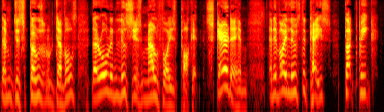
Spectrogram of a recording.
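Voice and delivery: high, loud tearful rant; distraught and tearful; still sobbing. Acted. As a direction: keep the sob going through the complaint. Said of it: "sobbed Hagrid".

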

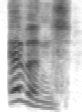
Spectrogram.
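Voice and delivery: loud, high call; shouted. A narrator's reading. James calls after Lily as she leaves, shouting. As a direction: shout after someone leaving. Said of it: "James shouted after her".

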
